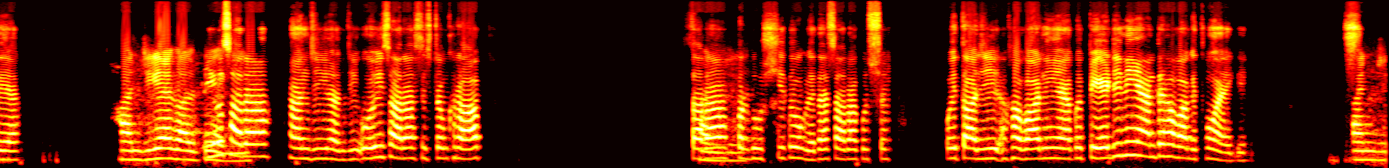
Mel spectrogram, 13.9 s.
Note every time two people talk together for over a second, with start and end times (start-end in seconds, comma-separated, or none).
none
